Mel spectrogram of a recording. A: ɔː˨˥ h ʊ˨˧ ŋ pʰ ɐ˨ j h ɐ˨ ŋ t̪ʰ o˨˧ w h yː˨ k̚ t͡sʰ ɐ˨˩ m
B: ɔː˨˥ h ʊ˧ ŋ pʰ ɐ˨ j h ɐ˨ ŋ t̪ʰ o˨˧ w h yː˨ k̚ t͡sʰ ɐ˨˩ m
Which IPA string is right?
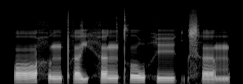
A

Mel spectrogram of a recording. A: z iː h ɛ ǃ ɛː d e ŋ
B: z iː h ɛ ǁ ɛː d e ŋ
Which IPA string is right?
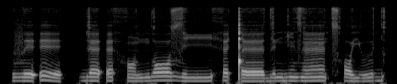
A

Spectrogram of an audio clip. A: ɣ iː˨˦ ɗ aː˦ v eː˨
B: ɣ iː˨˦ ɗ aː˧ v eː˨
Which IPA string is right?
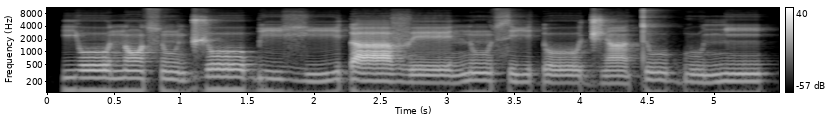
B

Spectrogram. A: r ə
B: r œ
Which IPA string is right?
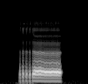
B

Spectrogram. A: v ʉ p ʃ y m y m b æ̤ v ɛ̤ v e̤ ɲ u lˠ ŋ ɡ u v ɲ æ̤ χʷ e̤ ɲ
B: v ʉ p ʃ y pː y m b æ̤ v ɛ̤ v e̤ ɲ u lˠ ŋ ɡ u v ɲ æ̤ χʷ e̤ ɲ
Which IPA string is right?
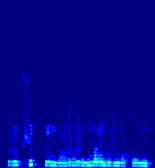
B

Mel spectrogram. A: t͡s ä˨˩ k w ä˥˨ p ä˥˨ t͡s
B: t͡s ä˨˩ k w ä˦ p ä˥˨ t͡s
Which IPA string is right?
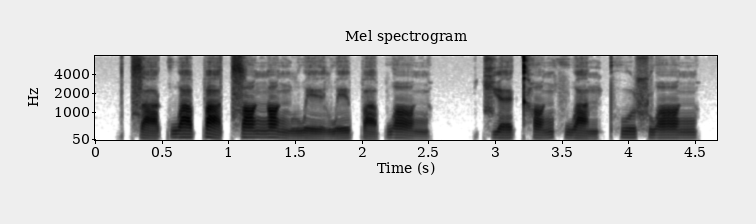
B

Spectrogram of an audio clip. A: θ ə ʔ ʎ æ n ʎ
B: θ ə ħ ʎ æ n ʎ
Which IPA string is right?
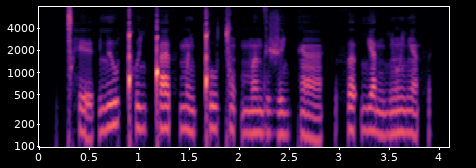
A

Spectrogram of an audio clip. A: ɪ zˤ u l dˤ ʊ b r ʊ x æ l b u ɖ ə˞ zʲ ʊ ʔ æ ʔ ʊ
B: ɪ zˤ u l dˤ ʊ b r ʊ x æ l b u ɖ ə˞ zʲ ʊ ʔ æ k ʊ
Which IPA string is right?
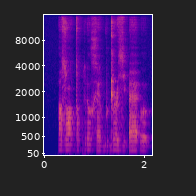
A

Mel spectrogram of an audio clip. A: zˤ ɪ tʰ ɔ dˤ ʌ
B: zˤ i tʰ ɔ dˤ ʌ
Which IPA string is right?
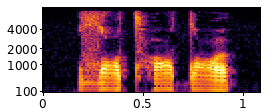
A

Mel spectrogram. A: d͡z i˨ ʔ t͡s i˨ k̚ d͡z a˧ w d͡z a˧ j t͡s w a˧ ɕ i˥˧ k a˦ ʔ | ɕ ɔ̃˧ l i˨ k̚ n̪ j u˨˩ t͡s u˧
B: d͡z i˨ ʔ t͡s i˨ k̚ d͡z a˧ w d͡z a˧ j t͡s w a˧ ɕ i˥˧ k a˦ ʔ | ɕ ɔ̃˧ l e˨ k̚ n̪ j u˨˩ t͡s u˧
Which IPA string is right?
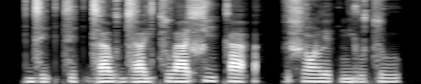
B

